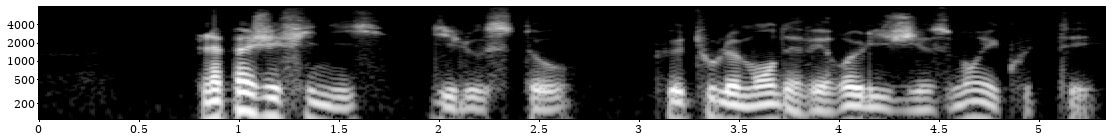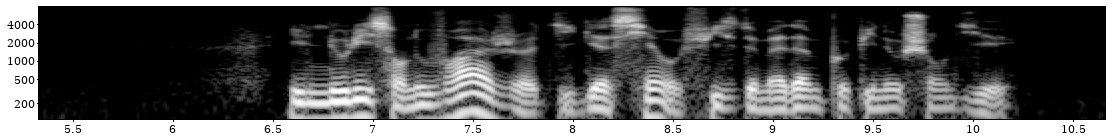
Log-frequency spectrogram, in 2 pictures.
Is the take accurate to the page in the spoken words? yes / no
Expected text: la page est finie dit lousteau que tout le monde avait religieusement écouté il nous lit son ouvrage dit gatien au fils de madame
yes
